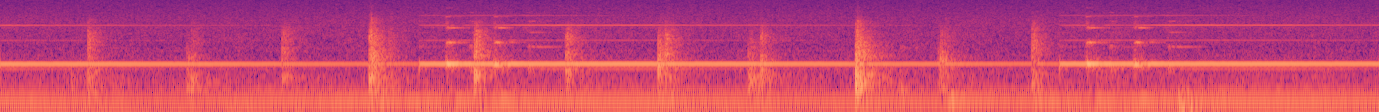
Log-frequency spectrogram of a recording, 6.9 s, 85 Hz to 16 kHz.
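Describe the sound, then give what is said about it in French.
A doorbell at a gate rings out as many bright electronic chimes in quick, irregular succession, sounding over a steady high hum. “À 10h, l'on sonne au portail. Elle va répondre à l'interphone.”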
